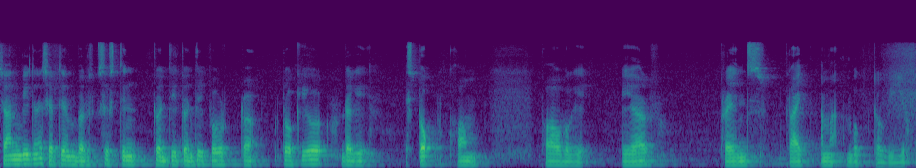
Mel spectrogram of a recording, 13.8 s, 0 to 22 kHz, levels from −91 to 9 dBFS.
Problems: background sounds at intervals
